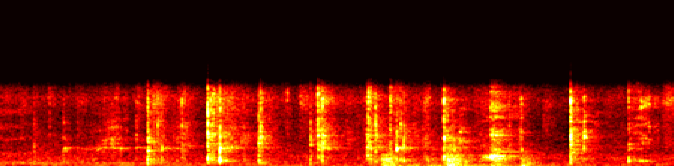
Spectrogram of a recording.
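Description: Metal spoon clinking and scraping against a stainless steel mug while scooping out a thick chutney, a quick uneven run of sharp clinks from about a second in.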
